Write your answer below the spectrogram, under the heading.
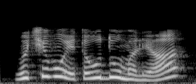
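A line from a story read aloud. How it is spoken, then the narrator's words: Shrill shriek. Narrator (Russian): визгливо заорала она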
